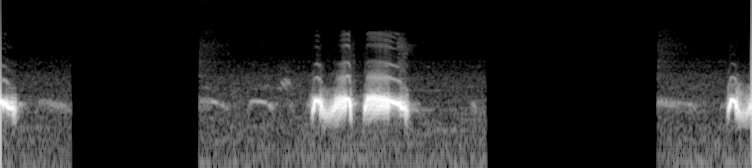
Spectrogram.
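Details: Decoy spotted dove, 'giọng thổ' voice, calling to pull in wild doves: one full phrase of a quavering short coo and a longer steady coo, framed by fragments of neighbouring phrases and silence.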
